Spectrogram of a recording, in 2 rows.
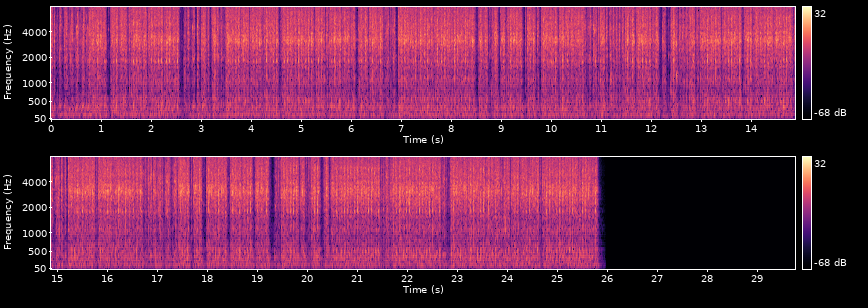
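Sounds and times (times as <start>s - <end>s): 
modern electric typewriter typing: 0.0s - 25.9s.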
